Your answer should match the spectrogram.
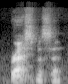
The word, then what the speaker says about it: Rasmussen: But I'm uh I should have asked you before we went on proper pronunciation for your last name. Rasmmanson.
